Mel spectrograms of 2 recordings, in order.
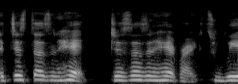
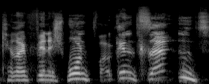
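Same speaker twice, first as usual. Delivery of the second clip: mock angry woman voice; 2 semitones higher than usual. Voicing what a woman on screen thinks while someone talks: imitating an angry woman. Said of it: "Look how mad she is".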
